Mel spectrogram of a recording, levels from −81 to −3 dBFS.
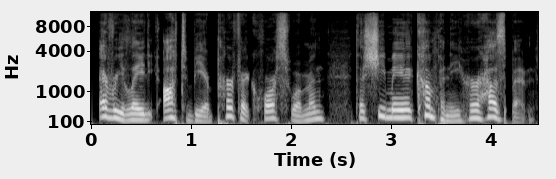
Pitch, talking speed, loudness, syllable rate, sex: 155 Hz, 190 wpm, -20 LUFS, 6.6 syllables/s, male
